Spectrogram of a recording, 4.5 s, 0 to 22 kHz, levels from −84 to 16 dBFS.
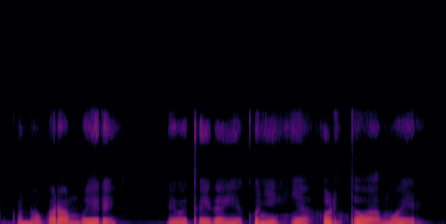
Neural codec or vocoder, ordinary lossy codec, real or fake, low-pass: codec, 24 kHz, 1.2 kbps, DualCodec; none; fake; none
